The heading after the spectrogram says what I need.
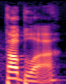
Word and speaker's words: tabla: table but it's uh it's spelled table but instead of an e at the end it's a but you say it Tabla like with a supported T so let's try that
